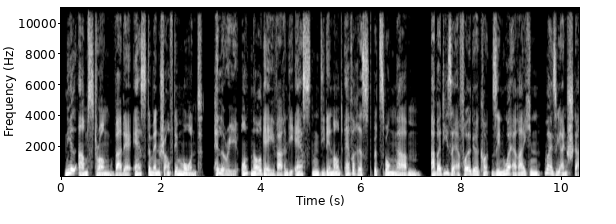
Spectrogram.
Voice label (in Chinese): 德语男-专题宣传片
